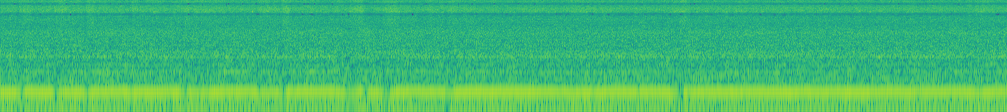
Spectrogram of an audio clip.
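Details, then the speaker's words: Curbside-rescued MTD walk-behind mower with no blade and no air filter, just started; small engine holds a steady, even drone of constant pitch with no misses or surging; smoke is suspected to be oil burning off after tipping; normal running. "but uh we'll keep an eye on that before I put it up for sale but I think it'll run just fine"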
